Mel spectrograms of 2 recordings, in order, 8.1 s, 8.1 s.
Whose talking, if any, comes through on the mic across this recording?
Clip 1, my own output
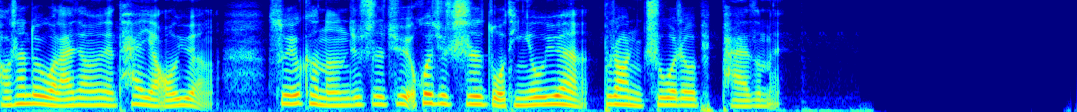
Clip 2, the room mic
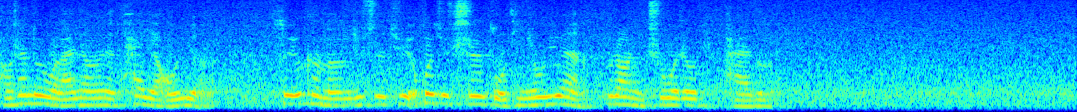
echo only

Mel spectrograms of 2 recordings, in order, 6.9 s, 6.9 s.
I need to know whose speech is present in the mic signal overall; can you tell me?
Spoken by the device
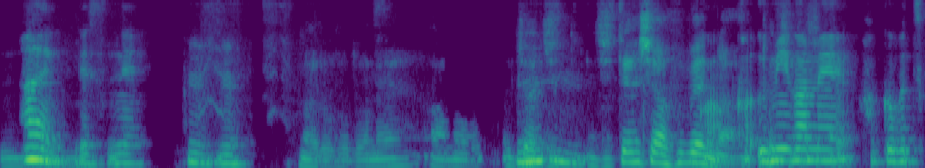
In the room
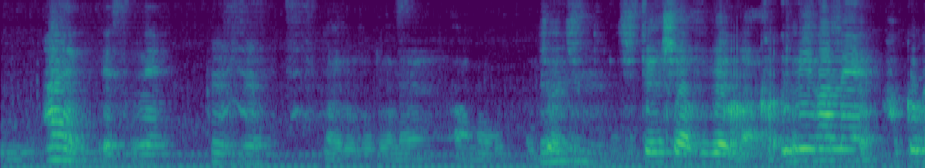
echo only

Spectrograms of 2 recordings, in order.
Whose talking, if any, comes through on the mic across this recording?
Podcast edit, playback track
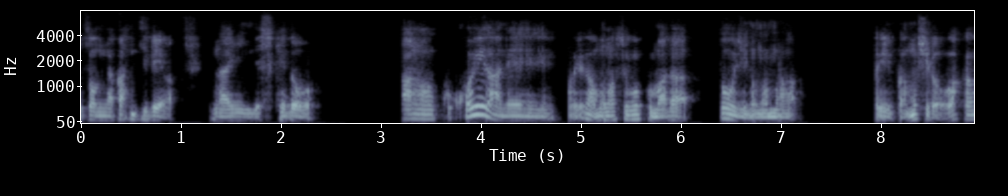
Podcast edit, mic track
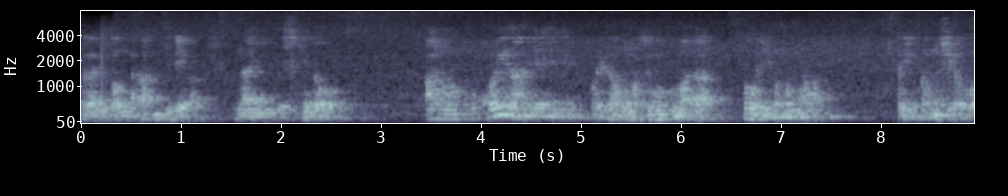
echo only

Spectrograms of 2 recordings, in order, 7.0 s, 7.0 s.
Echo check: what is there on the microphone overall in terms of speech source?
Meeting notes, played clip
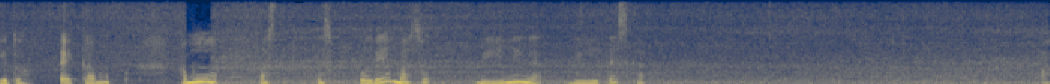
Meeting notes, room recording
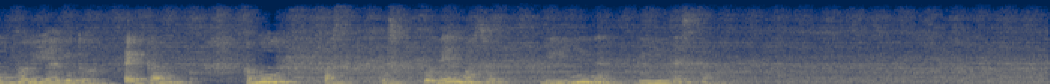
echo only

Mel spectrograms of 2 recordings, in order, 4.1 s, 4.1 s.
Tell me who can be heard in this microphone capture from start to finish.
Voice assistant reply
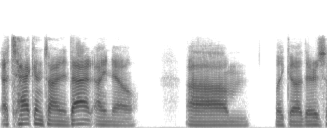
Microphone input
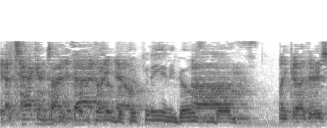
both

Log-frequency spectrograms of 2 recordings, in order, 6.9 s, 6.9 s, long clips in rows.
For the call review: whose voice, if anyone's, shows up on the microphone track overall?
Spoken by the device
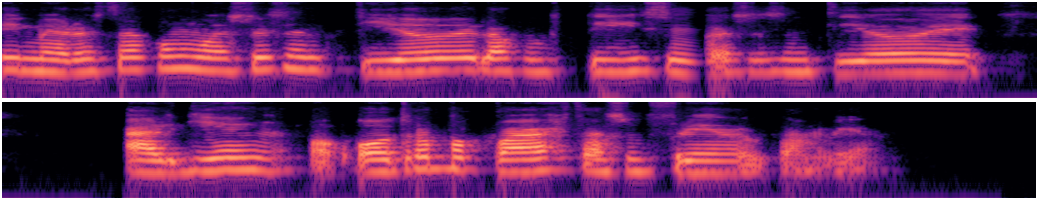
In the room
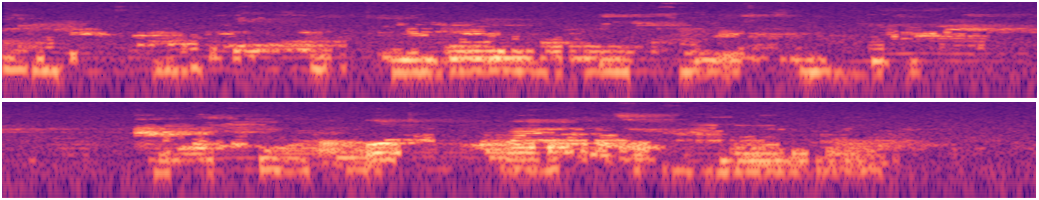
echo only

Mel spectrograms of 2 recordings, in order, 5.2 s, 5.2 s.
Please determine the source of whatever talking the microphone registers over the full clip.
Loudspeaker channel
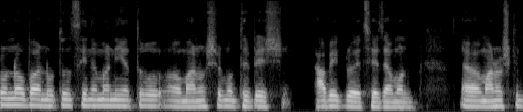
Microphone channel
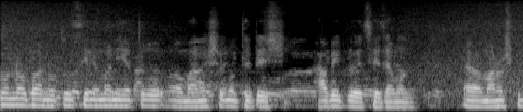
both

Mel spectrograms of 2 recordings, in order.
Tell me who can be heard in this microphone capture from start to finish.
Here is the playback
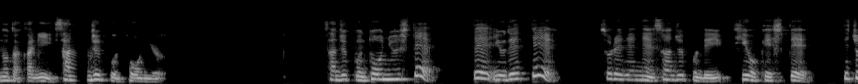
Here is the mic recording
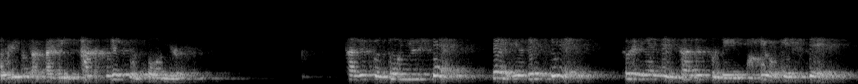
both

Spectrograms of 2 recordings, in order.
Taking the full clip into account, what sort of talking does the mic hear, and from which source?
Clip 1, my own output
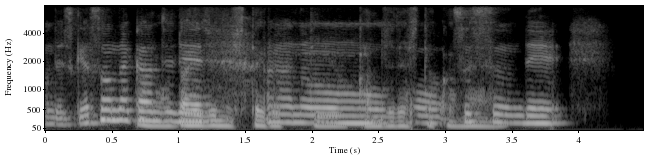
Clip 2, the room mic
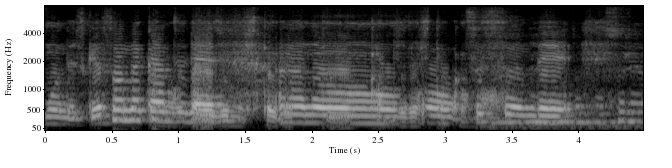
both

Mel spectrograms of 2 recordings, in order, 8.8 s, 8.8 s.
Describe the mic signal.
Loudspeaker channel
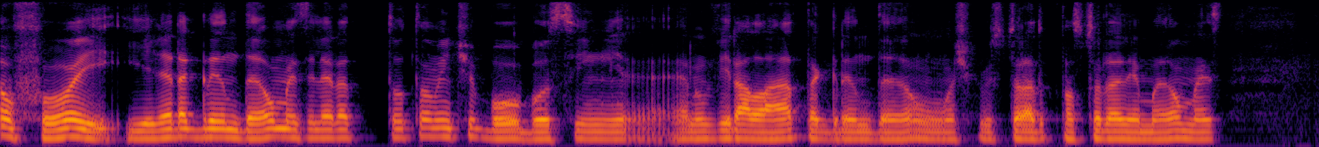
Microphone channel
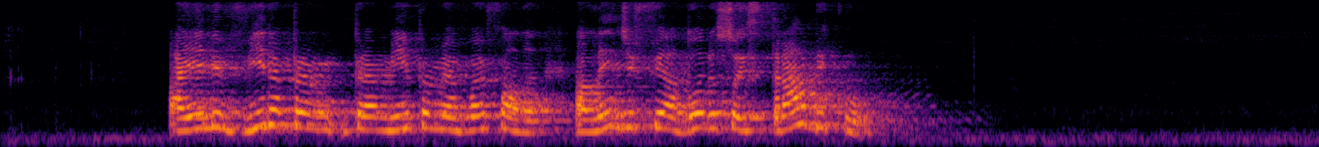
user only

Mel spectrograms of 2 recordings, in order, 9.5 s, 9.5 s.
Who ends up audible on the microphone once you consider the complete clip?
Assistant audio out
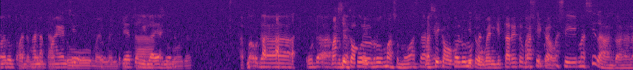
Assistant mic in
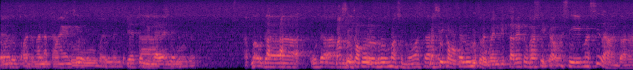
echo only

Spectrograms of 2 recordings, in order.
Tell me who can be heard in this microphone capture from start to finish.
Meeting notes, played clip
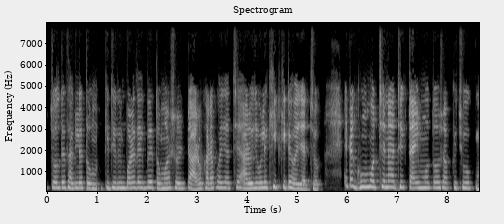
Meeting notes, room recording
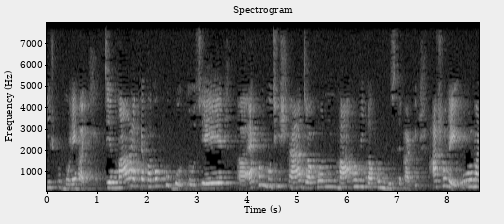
user only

